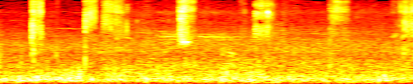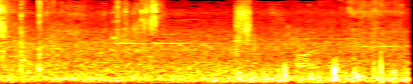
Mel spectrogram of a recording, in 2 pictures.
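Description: Skateboard wheels rolling over a paved path: a steady low rumble with irregular sharp clicks.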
